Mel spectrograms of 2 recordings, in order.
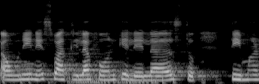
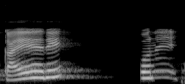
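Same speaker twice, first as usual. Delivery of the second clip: shouting; 5 semitones higher than usual. Acted. Datta shouting at stone thrower.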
